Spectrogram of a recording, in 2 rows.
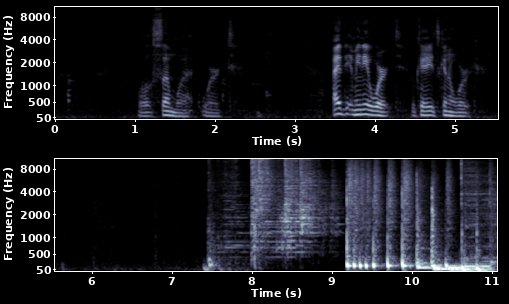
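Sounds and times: drum-kit beat with heavy bass: 9.2 - 11.0.

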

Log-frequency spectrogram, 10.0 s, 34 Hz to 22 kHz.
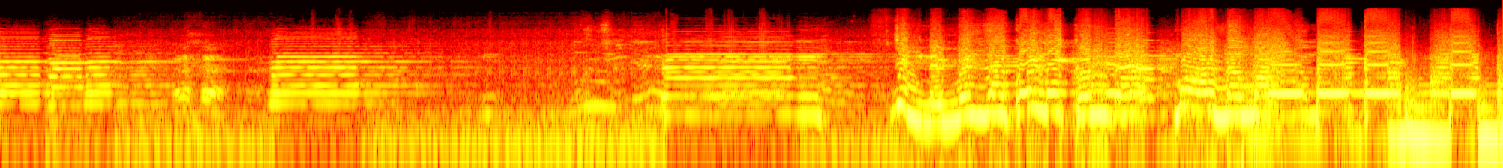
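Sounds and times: harmonium chord: 0.0 - 10.0.

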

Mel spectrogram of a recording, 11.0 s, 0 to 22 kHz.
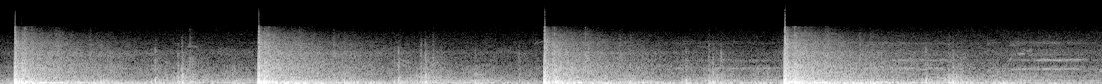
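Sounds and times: rolling echo: 0.0 - 11.0.

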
